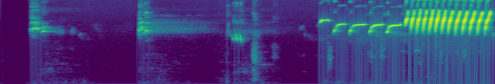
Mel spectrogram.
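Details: Red canary practising its song as a young bird: a few isolated chirps separated by silence, then a run of short whistled notes building into a fast, high, repeated trill.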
